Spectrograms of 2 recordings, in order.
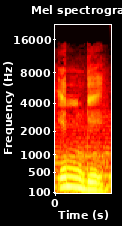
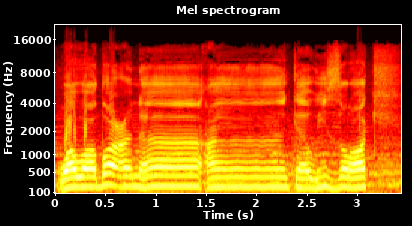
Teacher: Seakan-akan kita masih mengucapkan huruf nun, namun lidah kita udah mendekati huruf selanjutnya, yang di sini adalah huruf kaf. Ya. Jadi cara mengucapkannya adalah wa wada'na 'anka wizrak. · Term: ikhfa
